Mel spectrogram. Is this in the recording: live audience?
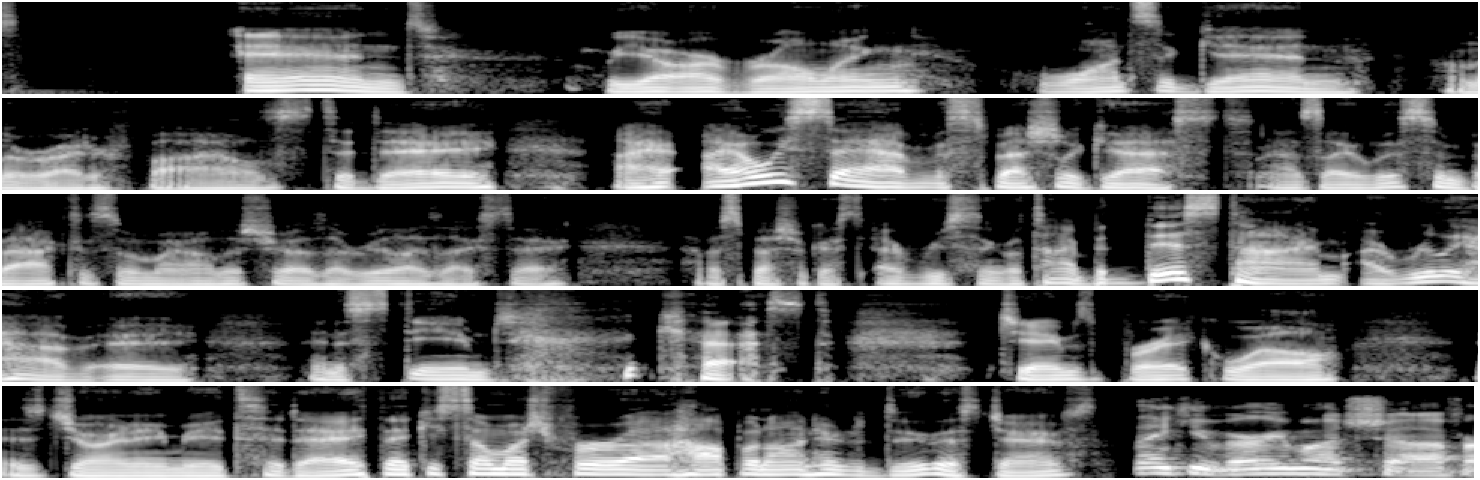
no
